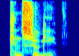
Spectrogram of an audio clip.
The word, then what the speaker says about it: Kintsugi: It's called Kintsugi pottery. – What? – I think I'm saying that right. – Kintsugi? – Kintsugi. It's actually Japanese.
